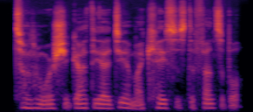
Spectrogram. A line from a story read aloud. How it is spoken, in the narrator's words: mumbled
